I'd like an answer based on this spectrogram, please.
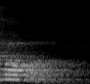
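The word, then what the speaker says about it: proper: जो पढ़ते क्या है, इसको पढ़ते प्रॉपर। प्रॉपर इनमें आप र को साइलेंट साइलेंट रखें, इसको र को बोलना नहीं है।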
